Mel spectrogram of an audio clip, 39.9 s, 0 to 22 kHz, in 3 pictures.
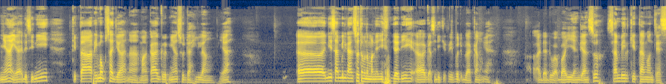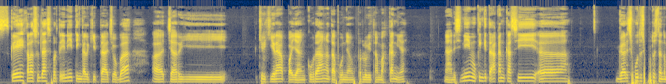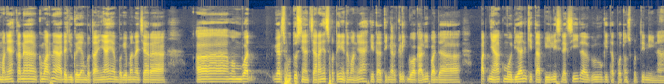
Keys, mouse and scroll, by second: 0.0 click, 2.4-3.9 drag, 3.9-5.5 right drag, 4.3 shift+click, 5.8-8.2 drag, 8.7-10.4 shift+drag, 12.0-13.3 middle drag, 13.9 middle click, 14.7 click, 18.0-21.5 middle drag, 21.7 click, 23.0 middle click, 23.6 click, 25.4 click, 27.5-30.9 drag, 31.0 click, 33.3 click, 34.6-37.1 drag, 37.2 click, 39.0 middle click, 39.4 click, 39.4 right click.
